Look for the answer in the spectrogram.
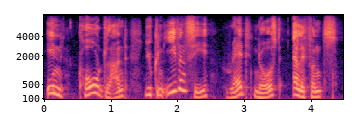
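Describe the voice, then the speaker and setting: Animated children's storyteller, very dry sound. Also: medium pitch, takes it slowly, no room sound. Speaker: storyteller reading a children's book aloud. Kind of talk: expressive read-aloud narration.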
